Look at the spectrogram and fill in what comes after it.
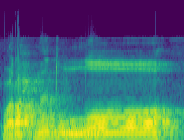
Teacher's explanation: لام اسم جلالہ کا جو لام ہے وہ پر پڑھیں گے، لمبا کریں گے اور ہا ساکن پہ وقف کریں گے ، یہ مد عارض سکون بنے گی لام پر، بند وقفی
